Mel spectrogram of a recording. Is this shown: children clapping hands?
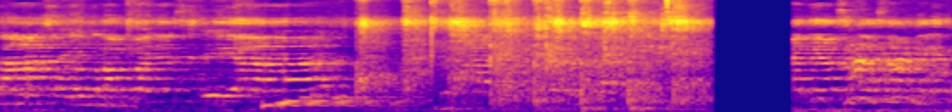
yes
